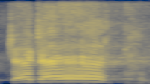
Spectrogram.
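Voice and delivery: high, very loud shout; explosive retold shout; sudden yell. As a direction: blurt it out at full voice. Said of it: "Saya langsung teriak".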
